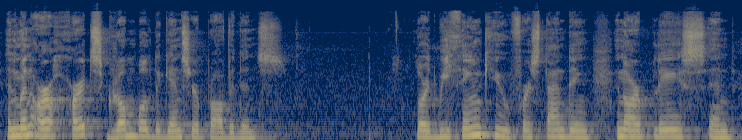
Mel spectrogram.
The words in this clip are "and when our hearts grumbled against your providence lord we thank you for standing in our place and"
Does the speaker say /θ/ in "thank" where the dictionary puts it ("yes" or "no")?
yes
